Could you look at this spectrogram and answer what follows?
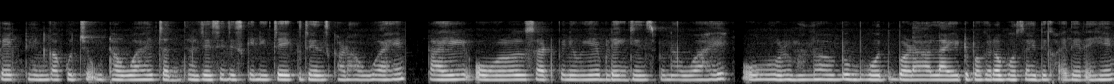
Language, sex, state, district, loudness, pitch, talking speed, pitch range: Hindi, female, Rajasthan, Nagaur, -17 LUFS, 220 Hz, 205 wpm, 215-225 Hz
